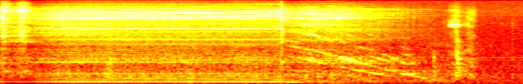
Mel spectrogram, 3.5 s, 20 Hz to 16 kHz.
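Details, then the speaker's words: Cheap mini table saw with a roughly 3-4 inch blade and 1 inch maximum cut depth, cutting a thin piece of wood of about 3/16 inch: steady high whine holds evenly through the cut with no bogging or chatter, then winds down smoothly; very smooth cut, good blade. "the cut looks very smooth it is very smooth didn't disrupt anything there's no frame that's a good blade"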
